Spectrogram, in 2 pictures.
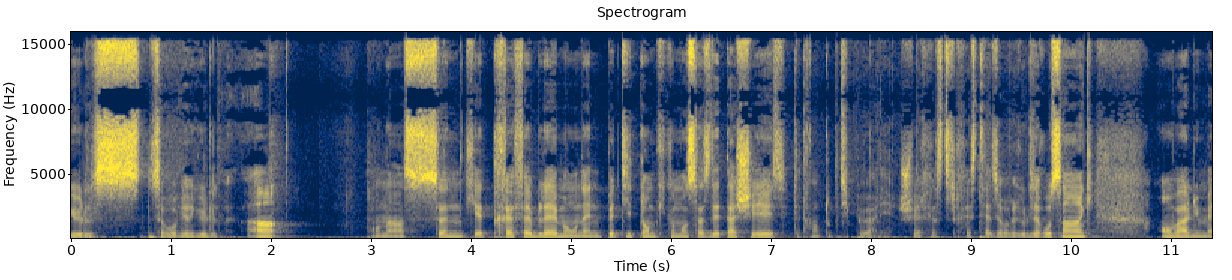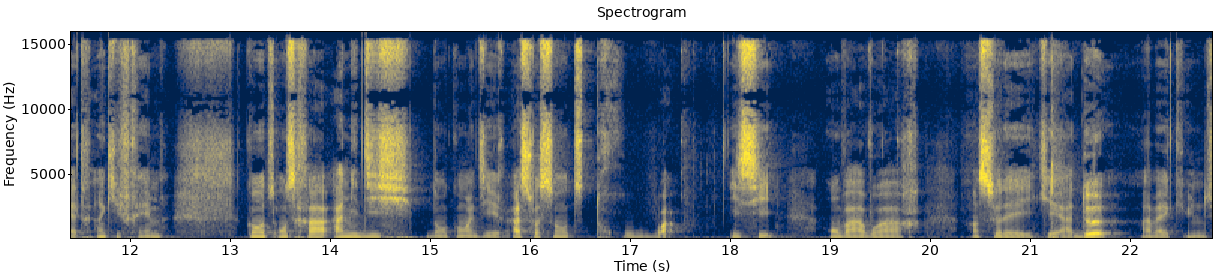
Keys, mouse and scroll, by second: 4.1 scroll up 1, 5.5-5.9 scroll down 1, 6.9 click, 11.4 i, 13.2 click, 19.6 click.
